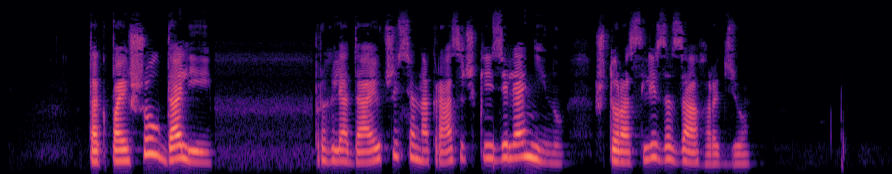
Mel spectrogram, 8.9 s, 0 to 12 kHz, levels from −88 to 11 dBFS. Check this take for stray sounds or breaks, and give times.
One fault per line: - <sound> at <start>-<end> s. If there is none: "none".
none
